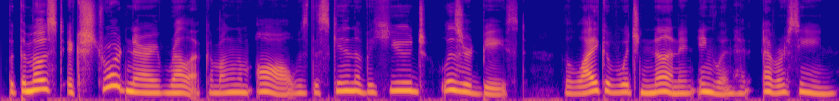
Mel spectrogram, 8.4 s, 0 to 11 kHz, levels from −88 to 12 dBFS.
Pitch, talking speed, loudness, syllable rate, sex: 205 Hz, 185 wpm, -18 LUFS, 4.6 syllables/s, female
